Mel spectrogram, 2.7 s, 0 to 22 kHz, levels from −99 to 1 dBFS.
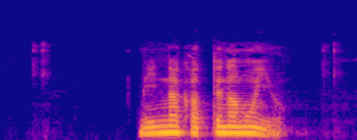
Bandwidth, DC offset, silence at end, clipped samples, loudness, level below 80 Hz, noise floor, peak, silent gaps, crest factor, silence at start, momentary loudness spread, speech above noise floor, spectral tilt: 6.4 kHz; under 0.1%; 0.6 s; under 0.1%; -19 LUFS; -60 dBFS; -89 dBFS; -6 dBFS; none; 16 dB; 1.05 s; 13 LU; 71 dB; -9 dB/octave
